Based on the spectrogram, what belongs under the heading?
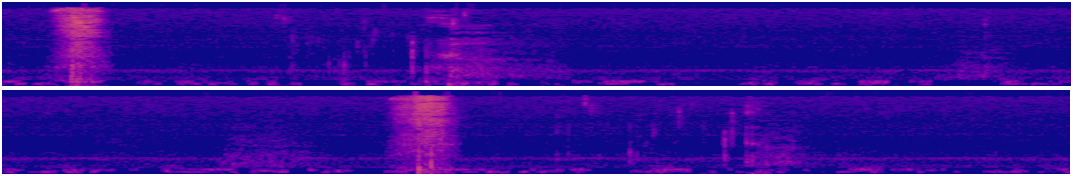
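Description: Two sharp, explosive sneezes about seven seconds apart, with quiet breathing and faint room noise between.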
